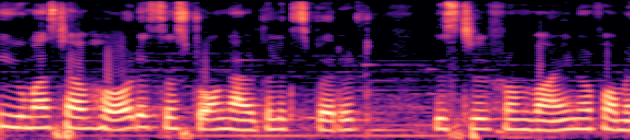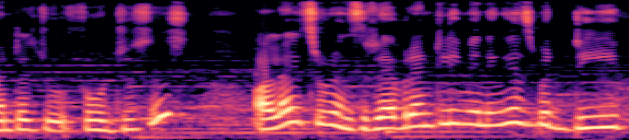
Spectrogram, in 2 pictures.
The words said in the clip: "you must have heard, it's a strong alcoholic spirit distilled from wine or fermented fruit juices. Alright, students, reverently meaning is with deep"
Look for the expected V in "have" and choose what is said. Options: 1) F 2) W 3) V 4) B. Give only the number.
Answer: 3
